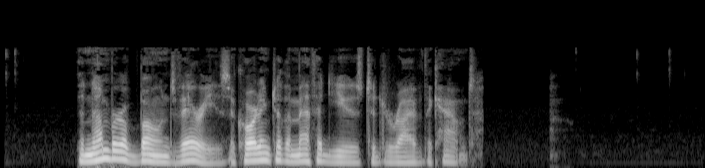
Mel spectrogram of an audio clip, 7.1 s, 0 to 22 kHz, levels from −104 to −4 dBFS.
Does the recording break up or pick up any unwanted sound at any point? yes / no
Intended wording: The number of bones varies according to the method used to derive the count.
no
